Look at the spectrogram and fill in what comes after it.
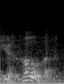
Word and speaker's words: Jehovah: they don't have that sound in classical Latin. They pronounce it as a J. And they don't pronounce a W in medieval Latin. The W sound they pronounce like a V. So that name became Jehovah.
